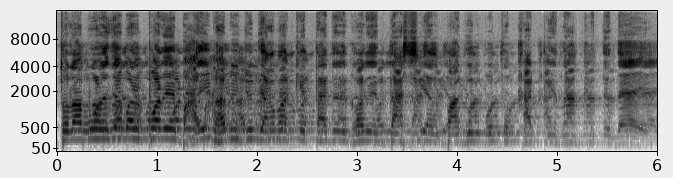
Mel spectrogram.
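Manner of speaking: soaring preacher's wail; full-force preaching. Acted. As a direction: hurl it out to the whole crowd.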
